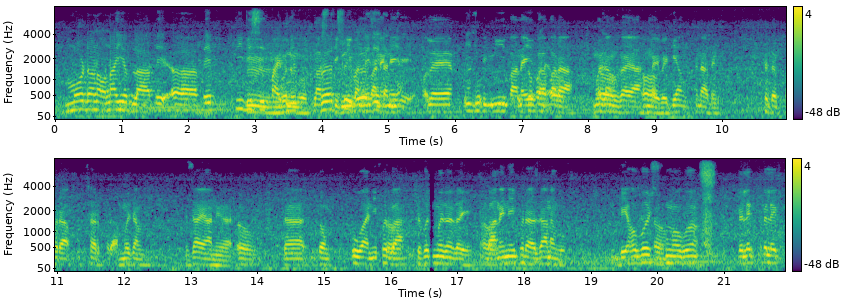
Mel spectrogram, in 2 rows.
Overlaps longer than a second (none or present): present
